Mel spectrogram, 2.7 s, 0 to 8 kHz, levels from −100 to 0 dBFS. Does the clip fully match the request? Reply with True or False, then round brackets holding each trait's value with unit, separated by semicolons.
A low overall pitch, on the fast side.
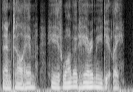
False (95 Hz; 180 wpm)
